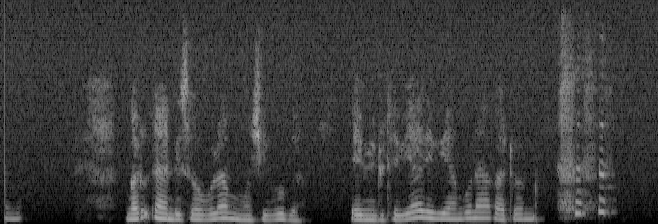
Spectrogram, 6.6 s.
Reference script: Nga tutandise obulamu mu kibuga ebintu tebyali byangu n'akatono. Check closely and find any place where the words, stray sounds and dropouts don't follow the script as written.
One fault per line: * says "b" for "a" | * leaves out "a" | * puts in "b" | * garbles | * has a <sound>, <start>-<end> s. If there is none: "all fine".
* has a cough, 5.6-6.2 s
